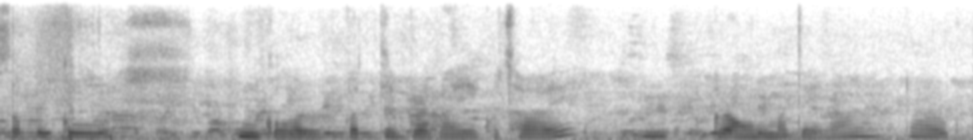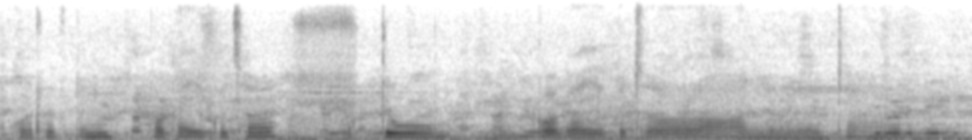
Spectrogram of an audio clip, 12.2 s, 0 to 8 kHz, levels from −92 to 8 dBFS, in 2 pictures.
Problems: constant background noise, continuous background conversations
